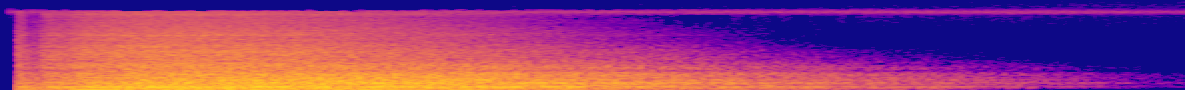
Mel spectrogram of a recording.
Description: Horror Explosive Impact; Miscellaneous Impact Sound Effects

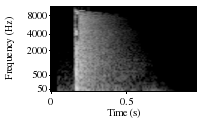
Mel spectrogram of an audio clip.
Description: Slap to the body.; Slaps; Combat; SFXsource

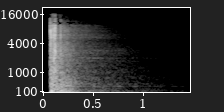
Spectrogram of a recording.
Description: Slammed Door Impact; Bursts; Impacts

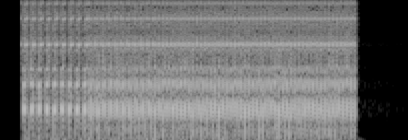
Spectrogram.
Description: Glitch Dubstep

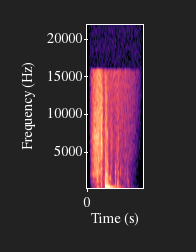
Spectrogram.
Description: High Heel Set Down Carpet Single; Shoes; Objects; Blastwave; Foley

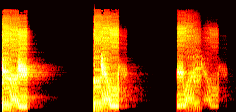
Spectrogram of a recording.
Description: Droid Malfunction, robot sound effects; science fiction sound effect; star wars / trek style games

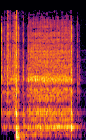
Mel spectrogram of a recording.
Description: TELEPHONE OLD ROTARY BAKELITE DIAL; Bakelight phone; Telephones; Electronics

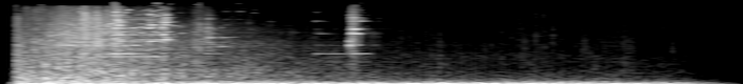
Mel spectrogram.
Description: EXPLOSION MEDIUM METAL GLASS

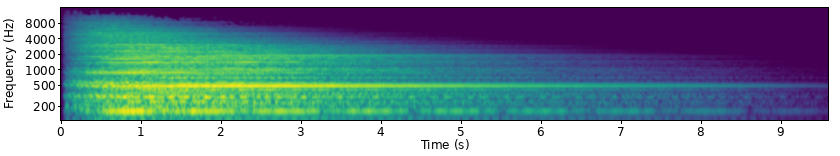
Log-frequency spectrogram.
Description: Hit, Cymbal, Reverb; Hit Sound Effects; Sound Design

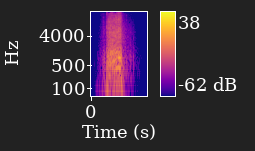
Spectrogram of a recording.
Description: Leather Jacket, Zipper, Up; Foley; Clothes; Pocket, Zipper, Open; Dressing; BlastWave

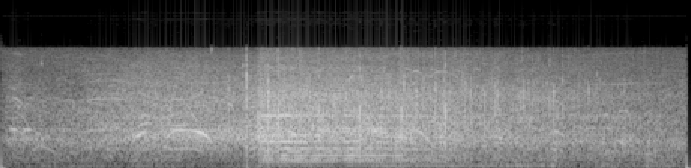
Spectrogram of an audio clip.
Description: Crowd Cheering; Crowds; Backgrounds

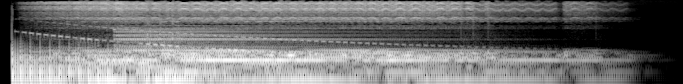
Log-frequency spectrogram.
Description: Scifi Audio Logo Dark Beam Concentrated Classic

